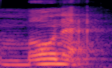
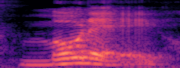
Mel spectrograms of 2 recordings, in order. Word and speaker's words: Monat: now let's talk about monet monet who cares so technically it's supposed to be like the the brand is modern natural so mo net so i'm just gonna call it mo net so if i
